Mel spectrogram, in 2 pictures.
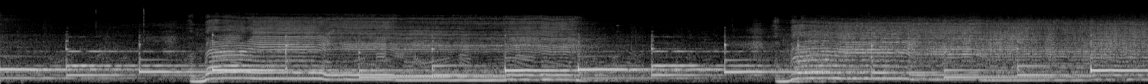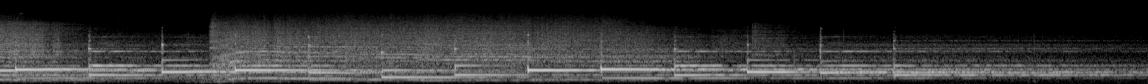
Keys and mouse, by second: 0.7 click, 2.5 KP_1, 4.4 s, 4.8 x, 9.2-12.5 middle drag, 13.4-13.8 shift+middle drag, 14.3-14.7 ctrl+middle drag, 15.0 shift+z, 16.8 s, 17.0 z, 18.5 click, 20.1 click, 22.1 click.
